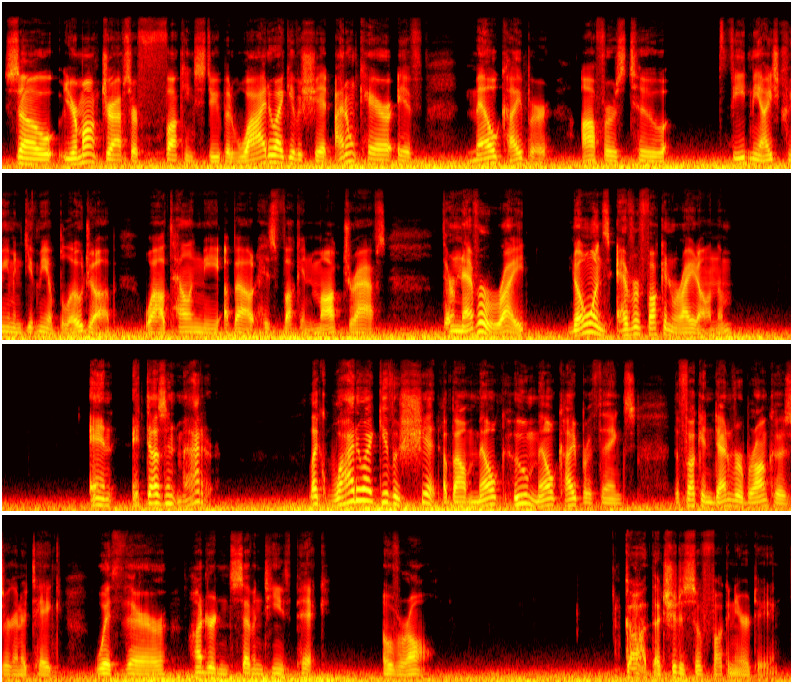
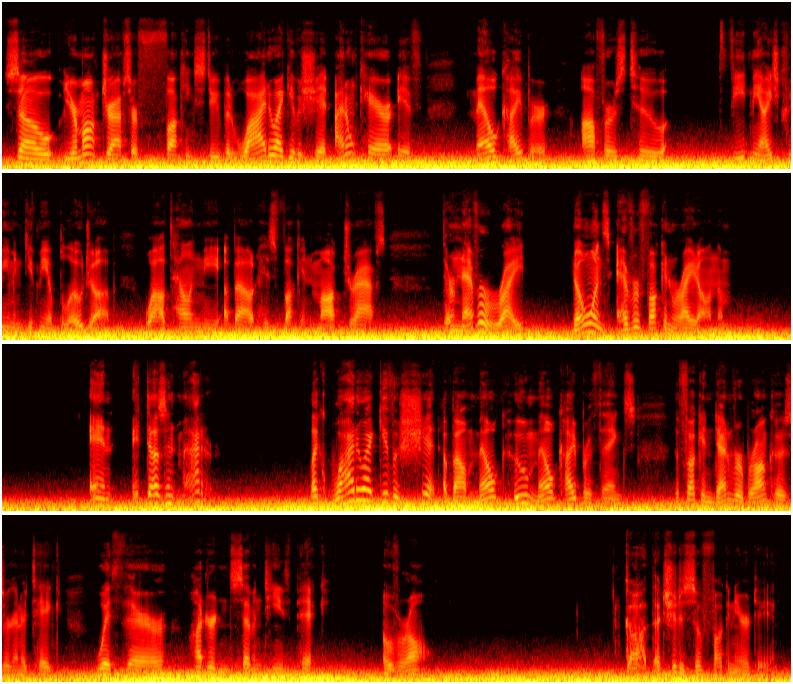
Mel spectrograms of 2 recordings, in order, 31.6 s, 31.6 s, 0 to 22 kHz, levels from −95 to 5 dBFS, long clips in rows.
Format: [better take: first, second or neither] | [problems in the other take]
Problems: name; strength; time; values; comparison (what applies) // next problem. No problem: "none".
first | low rumble; loud; throughout; 5 dB below the speech; faint in the first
